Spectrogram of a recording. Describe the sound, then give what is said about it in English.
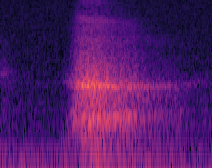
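A single deep breath during a church sermon: a soft rush of air that swells quickly, holds for about half a second, then fades, with no talk over it. “Breathe. Just take a deep breath.”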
